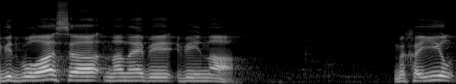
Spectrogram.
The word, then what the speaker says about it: Михаїл: з давнього єврейської мови у церковнослов'янській вимові звучить як Михаїл але і зазначили що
